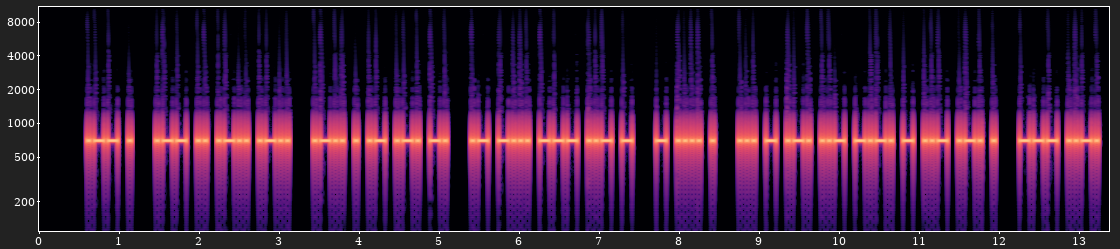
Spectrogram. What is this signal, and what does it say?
Morse code, heard as a keyed tone, about 28 wpm, 700 Hz. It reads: WE WILL LEARN ABOUT THE STRUCTURE OF
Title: Sentences from Top 1000 Words - Review Part 6 - 28wpm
